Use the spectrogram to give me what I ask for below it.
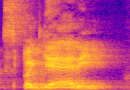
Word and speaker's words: spaghetti: Over there, for example, we have spaghetti, right? No spaghetti. Same situation as water and as butter.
